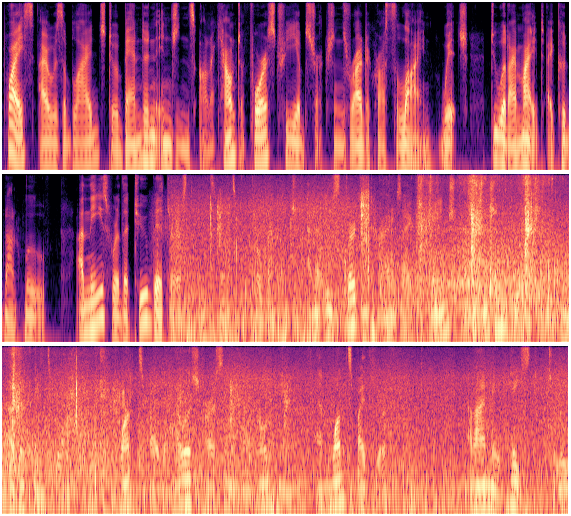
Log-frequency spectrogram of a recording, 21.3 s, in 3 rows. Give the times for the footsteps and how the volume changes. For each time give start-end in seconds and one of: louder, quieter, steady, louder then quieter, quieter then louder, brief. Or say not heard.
8.9-17.9 louder then quieter.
